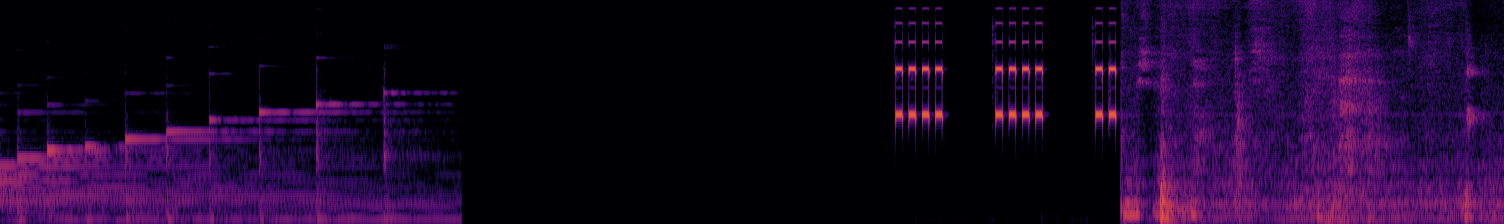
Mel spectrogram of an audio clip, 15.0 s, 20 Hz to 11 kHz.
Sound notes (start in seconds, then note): 8.9 beeping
